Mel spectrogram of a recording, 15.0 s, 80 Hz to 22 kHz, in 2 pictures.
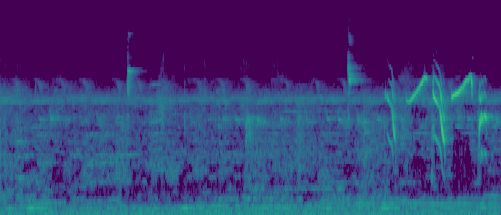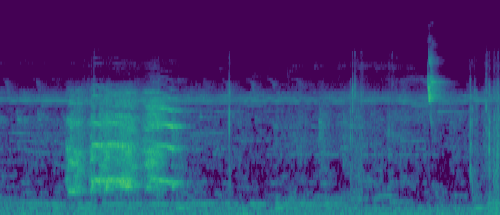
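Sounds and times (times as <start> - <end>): bird singing whistled notes: 4.8 - 7.6.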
